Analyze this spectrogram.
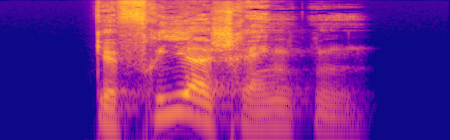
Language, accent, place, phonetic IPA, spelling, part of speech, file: German, Germany, Berlin, [ɡəˈfʁiːɐ̯ˌʃʁɛŋkn̩], Gefrierschränken, noun, De-Gefrierschränken.ogg
- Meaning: dative plural of Gefrierschrank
